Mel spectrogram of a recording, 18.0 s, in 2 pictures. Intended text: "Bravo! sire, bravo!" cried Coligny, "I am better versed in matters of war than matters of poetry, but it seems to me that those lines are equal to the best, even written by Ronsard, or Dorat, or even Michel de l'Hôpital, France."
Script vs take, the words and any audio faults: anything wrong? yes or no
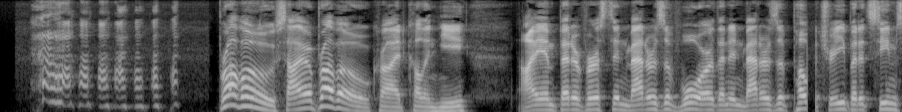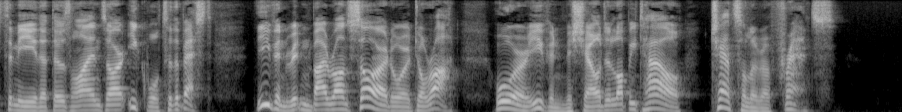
yes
